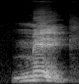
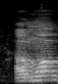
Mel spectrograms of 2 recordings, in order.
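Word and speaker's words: Meg: এরপর তাদের আরেক বোন আছে তার নাম কি মেঘ এম ই জির মগ বলে দিও না ঠিক আছে তারপরটার নাম কি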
